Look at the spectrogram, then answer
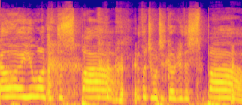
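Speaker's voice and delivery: hyped, amped-up burst, very high and loud. Retelling a street meeting between two fighters: imitating amped-up Darren Till. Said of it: "Darren Till's so, like, amped up".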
